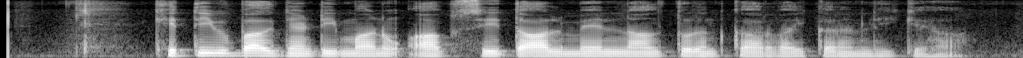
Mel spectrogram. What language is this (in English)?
Punjabi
